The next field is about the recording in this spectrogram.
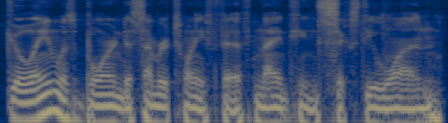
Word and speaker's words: Ghislaine: And then it's pronounced Ghislaine. I like it. – Well, the S is silent.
